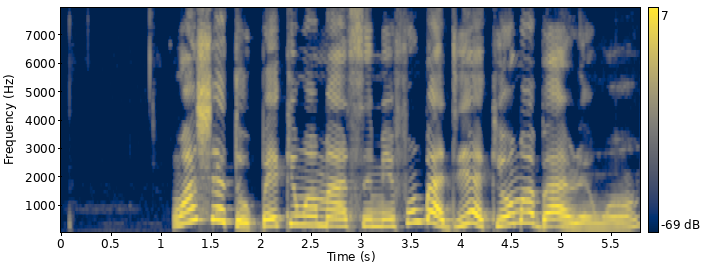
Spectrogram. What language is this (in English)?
Yoruba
